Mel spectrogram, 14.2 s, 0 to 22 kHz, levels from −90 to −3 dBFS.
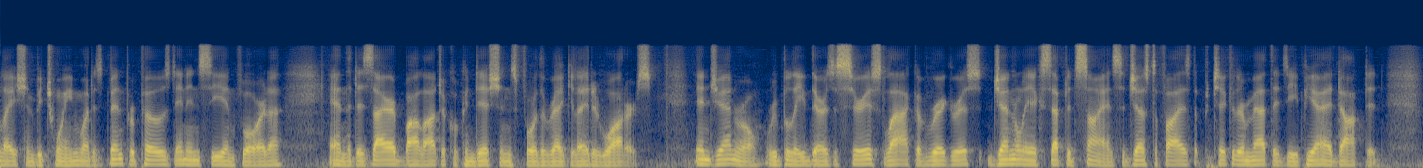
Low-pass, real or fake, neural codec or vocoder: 7.2 kHz; fake; codec, 16 kHz, about 1 kbps, DyCAST, with the encoder's durations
